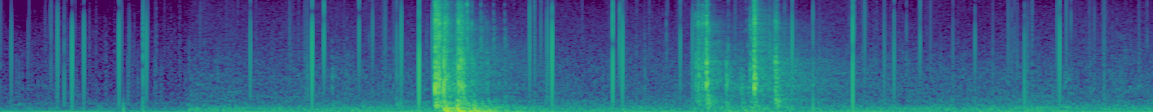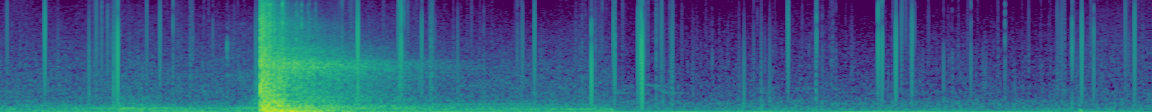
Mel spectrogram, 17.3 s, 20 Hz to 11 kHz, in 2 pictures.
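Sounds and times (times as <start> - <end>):
door closing: 2.5 - 4.2, 5.2 - 6.4, 9.6 - 12.5
door slamming: 3.2 - 4.1, 5.2 - 6.2, 10.5 - 11.8.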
